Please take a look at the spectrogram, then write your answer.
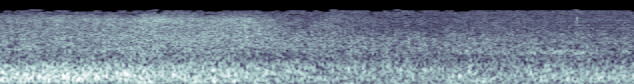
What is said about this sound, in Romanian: Ascultă valurile.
